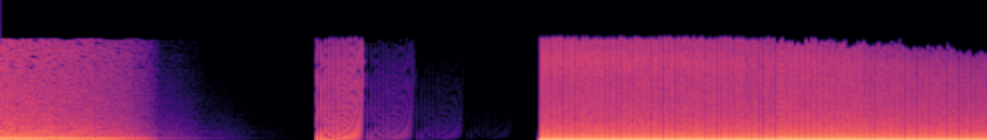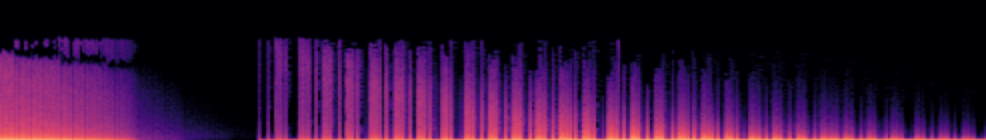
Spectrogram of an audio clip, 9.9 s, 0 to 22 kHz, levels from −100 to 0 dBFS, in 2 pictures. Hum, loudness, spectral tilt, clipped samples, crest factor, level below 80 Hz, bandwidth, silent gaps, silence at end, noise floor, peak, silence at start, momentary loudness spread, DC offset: none; -19 LUFS; -6 dB/octave; under 0.1%; 10 dB; -18 dBFS; 16.5 kHz; none; 0 s; -78 dBFS; -6 dBFS; 0 s; 18 LU; under 0.1%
